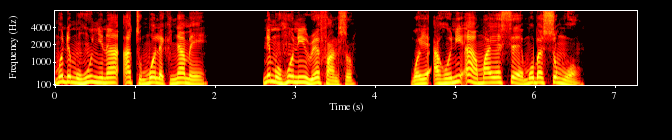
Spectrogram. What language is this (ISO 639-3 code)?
aka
